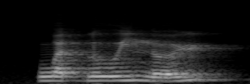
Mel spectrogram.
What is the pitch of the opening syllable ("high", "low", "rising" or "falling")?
low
